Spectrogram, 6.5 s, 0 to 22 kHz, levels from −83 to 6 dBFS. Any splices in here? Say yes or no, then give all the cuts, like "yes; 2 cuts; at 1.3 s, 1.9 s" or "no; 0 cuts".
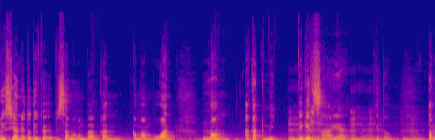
no; 0 cuts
